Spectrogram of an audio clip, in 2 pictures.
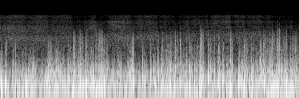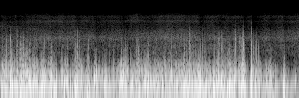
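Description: Heavy wind buffeting the microphone with surf in the background, and no animal voices.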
